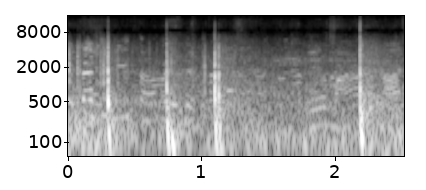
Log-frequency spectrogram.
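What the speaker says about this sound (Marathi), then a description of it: "बघू शकता तुम्ही फटाके वगैरे उडवत आहेत" Four sharp firecracker bangs go off at irregular intervals at a Shiv Jayanti celebration in Solapur, fairly close, over a busy background of crowd noise and voices.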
